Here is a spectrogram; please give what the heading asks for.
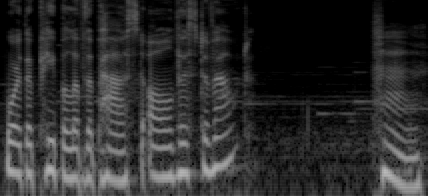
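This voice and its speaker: A woman voicing a calm, reflective female adventurer in a video game, serene and deliberate. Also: on the low side, faint music behind. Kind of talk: video game character acting.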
